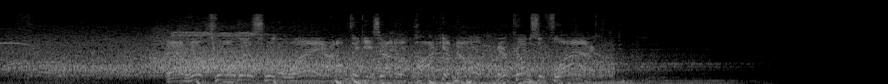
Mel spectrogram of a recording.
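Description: A stadium crowd roars and cheers, then fades away.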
